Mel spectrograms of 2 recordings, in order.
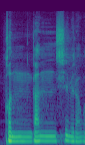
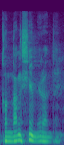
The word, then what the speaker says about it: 건간심: 건간심이라고 한다. 경상도 사람들은 발음을 빨리 하면 건강심이란다. 건강심 아니고 건간심입니다.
